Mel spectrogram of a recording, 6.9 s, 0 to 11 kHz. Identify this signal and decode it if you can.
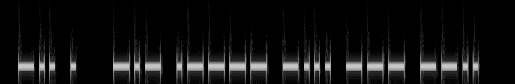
Morse code, heard as a keyed tone, about 17 wpm, 700 Hz. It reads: DE K1BOZ
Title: USA Callsign DE Callsign - 5 Characters - 17wpm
